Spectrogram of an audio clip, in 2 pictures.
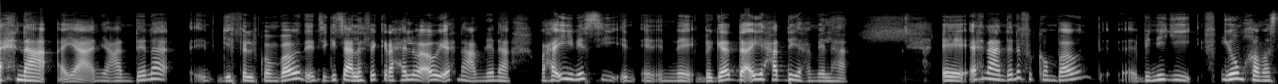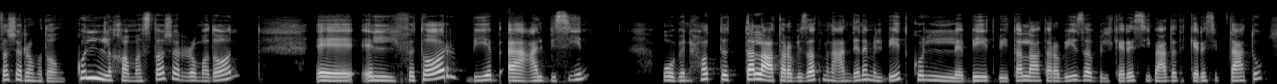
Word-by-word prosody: إحنا 190 -6 +6
ع - - -1
يعني 165 +3 +1
عندنا 180 +10 -2 0.5
ج 170 - -2
في 175 -1 -1
الCompound 180 - +2
أنتِ 185 0 -3
جيتِ 220 +4 -1
على 190 -1 +6
فكرة 215 0 0
حلوة 205 +1 +1
أوي 210 -1 +5
إحنا 205 -1 -6
عاملينها، 165 +1 -2 0.3
وحقيقي 205 +7 +4
نِفسي 220 -8 -3
إن 165 - -3
إن 165 0 -3
بجد 195 +7 +3
أي 230 +3 +7
حد 220 0 0
يعملها. 160 -7 -4 1.0
آآ 180 -2 +4
إحنا 260 +3 +3
عندنا 225 +3 +3
في 260 -4 -8
الCompound 215 - -1 0.4
بنيجي 210 +1 -3
ف - - -8
يوم 250 +3 +5
15 210 +1 -1
رمضان، 155 -5 -6
كُل 295 -7 +4
15 200 +8 -2
رمضان 180 +6 -2 0.9
آآ 175 -2 +4
الفطار 195 - +1
بيبقى 180 -2 +1
على 175 +2 0
الpiscine. 210 - -3 0.6
وبنحط 185 +7 -3
نطلَّع 225 0 +5
طرابيزات 180 +4 -1
من 195 -3 -6
عندنا 175 +8 -3
من 210 - -8
البيت، 185 +8 -4
كُل 185 -8 -4
بيت 180 +4 -2
بيطلَّع 180 +4 -1
طرابيزة 180 +4 -3
بالكراسي 155 +4 -5
بعدد 170 0 -2
الكراسي 175 0 -4
بتاعته 185 +10 -3
185 Hz, 130 wpm, -20 LUFS, 170-220 Hz, 1.0 s, أي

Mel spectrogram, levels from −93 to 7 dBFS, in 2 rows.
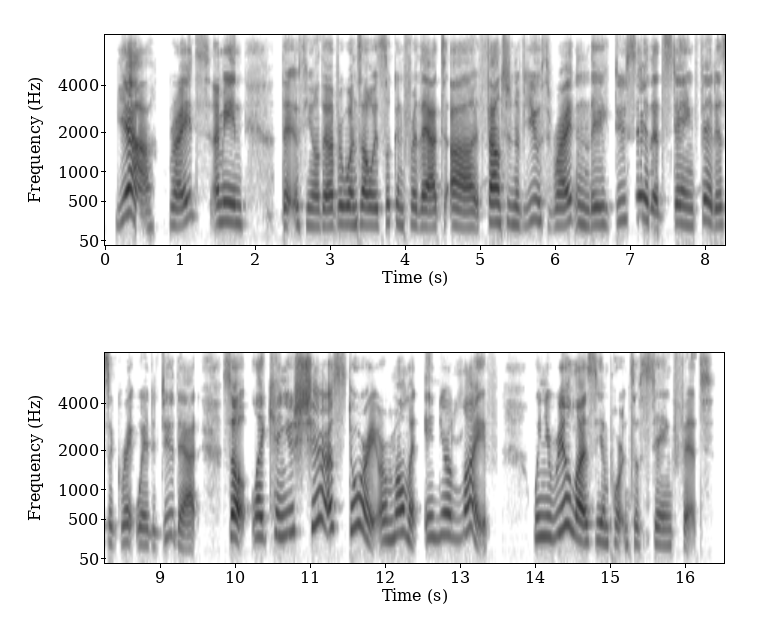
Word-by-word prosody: Yeah. 275 - +6 0.2
Right? 210 +9 +1 0.2
I 225 - +3
mean, 230 -2 +1 0.5
the - - -3
if, 215 -1 -11
you 200 - -8
know, 190 -1 -4
that 195 - -1
everyone's 215 +1 0
always 200 0 +1
looking 225 -2 -7
for 210 -1 -6
that, 190 -1 +3
uh, 185 -3 +3
fountain 235 -2 +3
of 200 - -10
youth. 245 -1 -7
Right? 200 +6 +2
And 215 -4 -9
they 210 0 -4
do 250 +2 -9
say 285 -1 -1
that 170 - -2
staying 210 -3 -3
fit 250 -5 -3
is 205 +1 -2
a 205 - -8
great 215 -2 -6
way 190 -1 -6
to 340 - -17
do 290 -2 -10
that. - - -2 0.3
So, 285 - +6
like, 270 0 0
can 285 -2 -3
you 320 +2 -4
share 400 +4 +3 0.2
a 380 - +2
story 380 +7 +1
or 235 - -2
moment 300 +6 0
in 265 0 -7
your 290 -1 -1
life 330 - 0 0.5
when 270 +1 -5
you 270 -1 -4
realized 290 - +4
the 230 - -6
importance 200 -2 -7
of 195 -2 -9
staying 180 -2 -5
fit? - - -8
230 Hz, 190 wpm, -24 LUFS, 200-275 Hz, 0.5 s, Yeah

